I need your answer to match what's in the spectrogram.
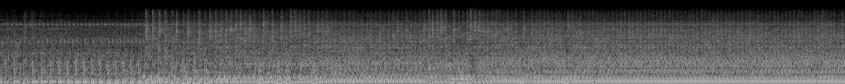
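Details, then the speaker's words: John Deere D110 riding mower after tightening spark plug and richening carburetor, no load: small single-cylinder idles with a quick, fairly even putter, idles down with no surging, spitting or stumbling; running cleanly. "But so far that sounds pretty good. I mean, it idles down and everything. There's no surging."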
